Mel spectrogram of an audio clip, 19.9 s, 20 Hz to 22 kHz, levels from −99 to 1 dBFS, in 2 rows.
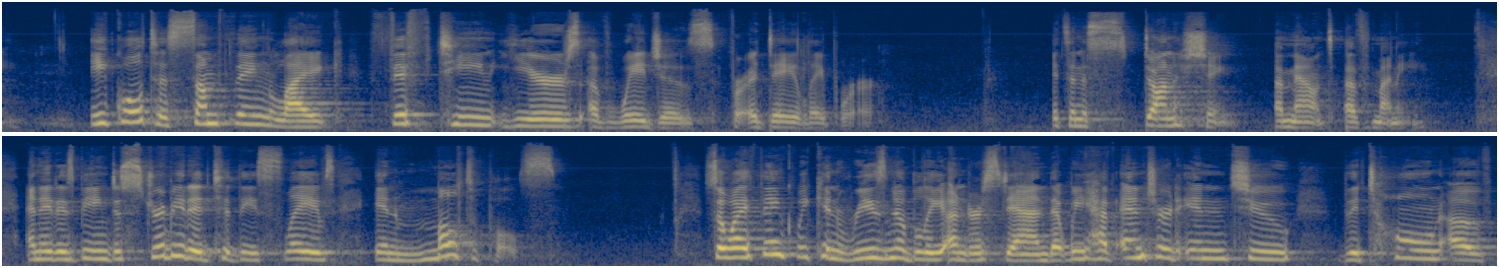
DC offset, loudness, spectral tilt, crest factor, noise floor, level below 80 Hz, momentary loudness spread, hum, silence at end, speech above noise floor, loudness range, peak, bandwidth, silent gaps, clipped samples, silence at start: under 0.1%; -26 LUFS; -3 dB/octave; 20 dB; -69 dBFS; -68 dBFS; 15 LU; none; 0 s; 43 dB; 9 LU; -6 dBFS; 17.5 kHz; none; under 0.1%; 0.6 s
